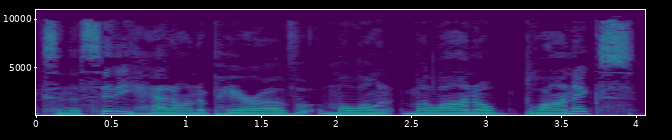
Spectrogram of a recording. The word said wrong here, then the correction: Manolo: Manolo Blahniks.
